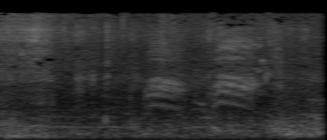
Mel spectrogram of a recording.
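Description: A crow cawing twice, faintly, over low background noise.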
